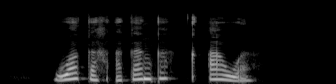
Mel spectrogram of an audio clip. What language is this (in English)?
Puno Quechua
